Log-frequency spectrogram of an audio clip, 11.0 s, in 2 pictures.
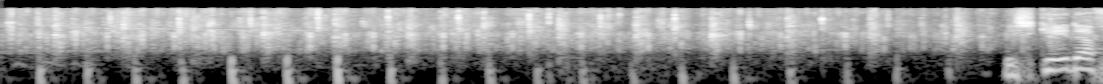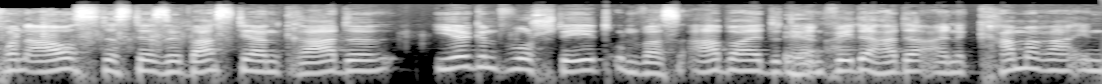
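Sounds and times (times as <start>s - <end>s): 
sustained audience applause: 0.0s - 7.2s
speech: 5.0s - 11.0s.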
